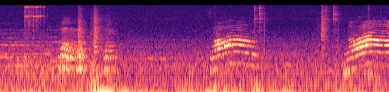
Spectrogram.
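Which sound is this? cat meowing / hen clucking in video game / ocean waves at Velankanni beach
cat meowing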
